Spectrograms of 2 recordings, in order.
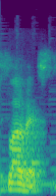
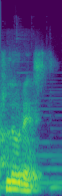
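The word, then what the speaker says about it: flautist: it flautus it is it is the correct pronunciation is floutus not flutist okay flout is good and and help me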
